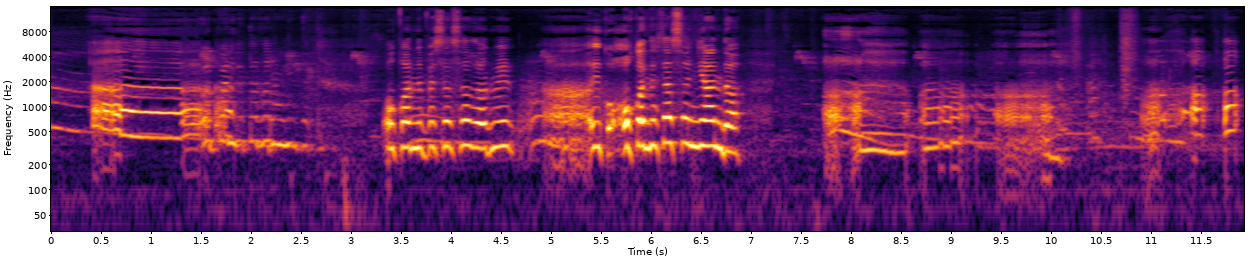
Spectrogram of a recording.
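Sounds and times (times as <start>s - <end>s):
person imitating small dog whining: 0.0s - 2.4s, 4.6s - 5.6s, 7.7s - 11.9s
speech: 3.3s - 7.0s, 7.7s - 11.6s.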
